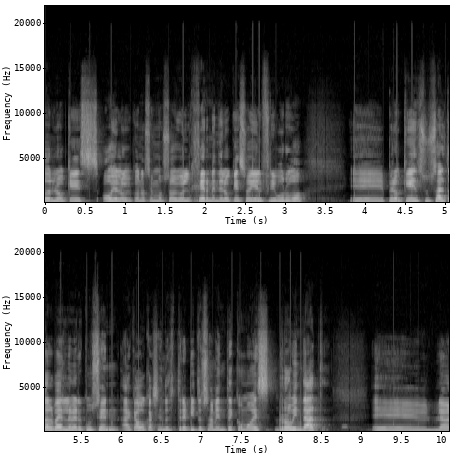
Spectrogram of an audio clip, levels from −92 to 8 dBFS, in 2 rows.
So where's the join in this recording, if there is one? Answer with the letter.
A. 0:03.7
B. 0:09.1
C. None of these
C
